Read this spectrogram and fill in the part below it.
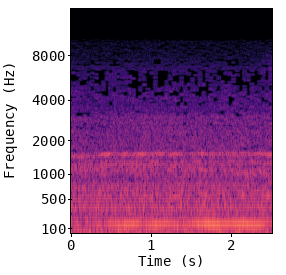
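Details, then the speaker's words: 2000 Nissan Maxima, failed emissions on high NOx with no check engine light; idle stays steady with no dip when the scan tool tries to command the EGR valve open. "It just doesn't. I don't hear anything changing."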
